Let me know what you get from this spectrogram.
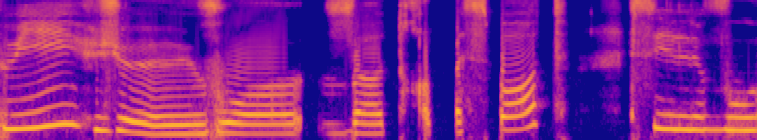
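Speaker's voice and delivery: said slowly, at a slow pace. Saying airport sentences in French for learners to practise: said slowly. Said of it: "going to say slowly".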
